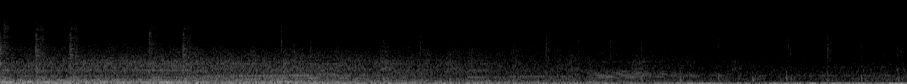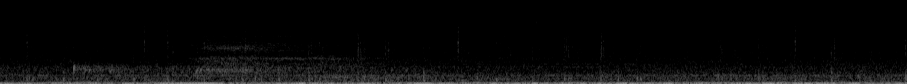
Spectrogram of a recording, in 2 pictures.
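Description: Footsteps tap quickly and steadily on a hard floor.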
